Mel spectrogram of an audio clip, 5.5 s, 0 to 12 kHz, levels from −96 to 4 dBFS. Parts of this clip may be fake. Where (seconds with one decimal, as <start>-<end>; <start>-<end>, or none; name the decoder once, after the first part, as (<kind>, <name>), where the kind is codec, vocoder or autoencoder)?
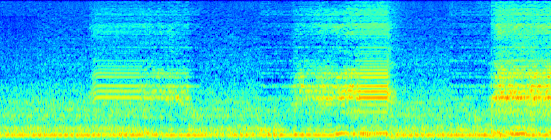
1.4-2.0 (codec, SNAC); 2.6-3.6; 4.5-5.5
